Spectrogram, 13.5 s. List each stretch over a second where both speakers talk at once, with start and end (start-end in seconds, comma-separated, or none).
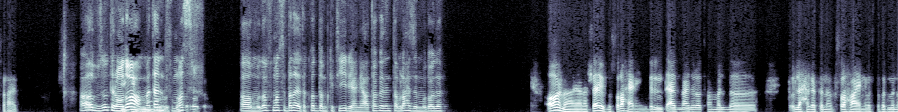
1.8-3.1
